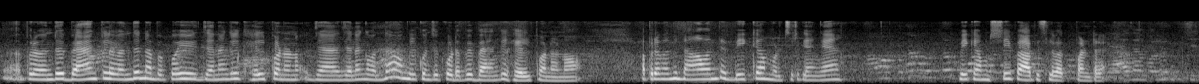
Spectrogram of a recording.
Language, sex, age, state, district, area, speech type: Tamil, female, 45-60, Tamil Nadu, Dharmapuri, urban, spontaneous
